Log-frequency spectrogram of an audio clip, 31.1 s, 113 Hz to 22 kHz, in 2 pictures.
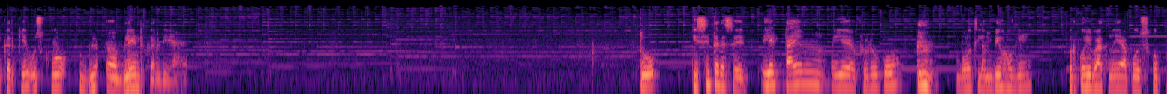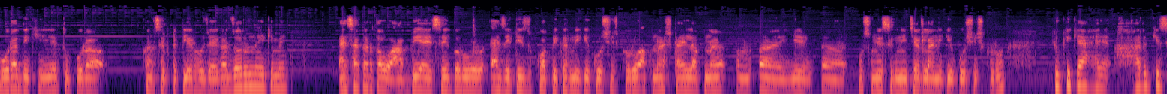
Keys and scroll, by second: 17.6 ctrl+alt+z, 21.1 space, 30.7 space.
